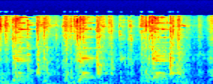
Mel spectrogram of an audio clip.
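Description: Metallic clinks and rattles in a quick, rhythmic run as the last three coins drop one after another into a slot machine in a casino, the clatter fairly loud with a bright, ringing edge.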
